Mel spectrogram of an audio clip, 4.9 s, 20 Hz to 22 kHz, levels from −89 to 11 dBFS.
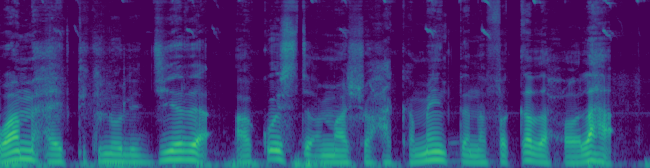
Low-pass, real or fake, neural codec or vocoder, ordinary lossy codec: none; real; none; none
